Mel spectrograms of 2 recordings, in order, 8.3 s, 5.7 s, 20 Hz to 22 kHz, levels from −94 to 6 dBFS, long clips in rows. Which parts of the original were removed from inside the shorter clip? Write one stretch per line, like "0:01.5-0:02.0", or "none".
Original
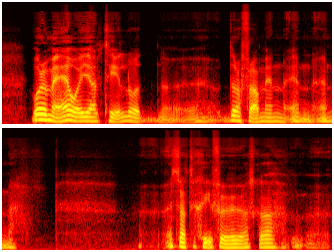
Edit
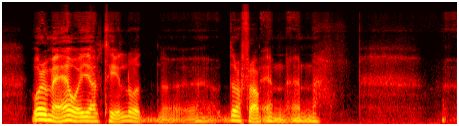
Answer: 0:03.2-0:03.5

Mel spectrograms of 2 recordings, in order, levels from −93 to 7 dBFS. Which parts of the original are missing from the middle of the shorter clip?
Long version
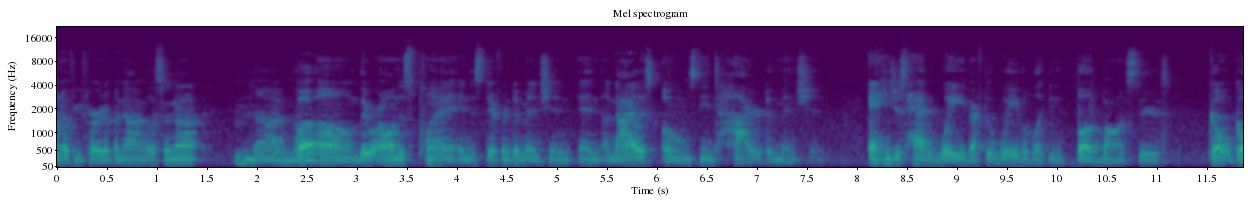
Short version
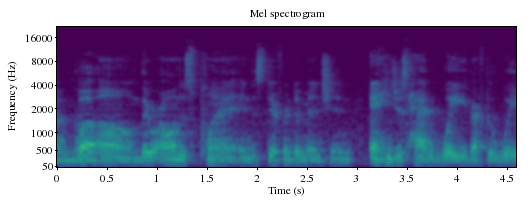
0:05.2-0:07.9

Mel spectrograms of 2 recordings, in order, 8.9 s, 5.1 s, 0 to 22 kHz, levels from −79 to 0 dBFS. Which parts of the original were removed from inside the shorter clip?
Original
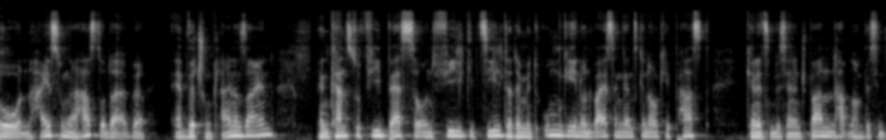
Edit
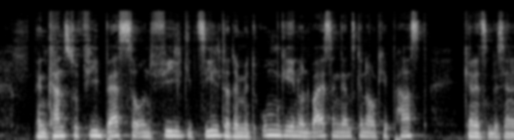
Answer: none

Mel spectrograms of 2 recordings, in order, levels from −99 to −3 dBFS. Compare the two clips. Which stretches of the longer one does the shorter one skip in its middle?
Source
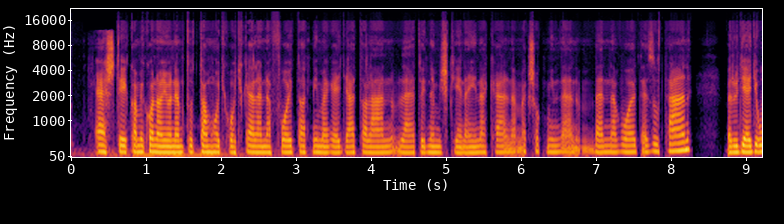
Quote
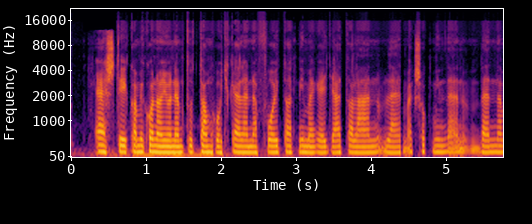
0:01.9-0:02.0
0:04.6-0:05.9

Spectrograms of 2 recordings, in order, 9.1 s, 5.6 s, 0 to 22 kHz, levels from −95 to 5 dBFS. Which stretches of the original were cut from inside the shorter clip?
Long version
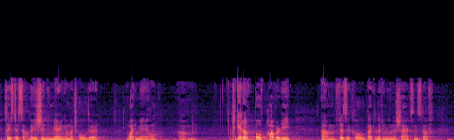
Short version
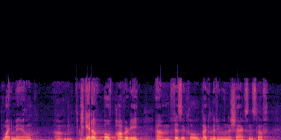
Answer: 0:04.0-0:04.5
0:06.1-0:06.3

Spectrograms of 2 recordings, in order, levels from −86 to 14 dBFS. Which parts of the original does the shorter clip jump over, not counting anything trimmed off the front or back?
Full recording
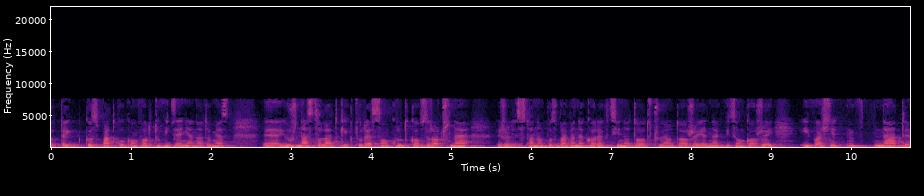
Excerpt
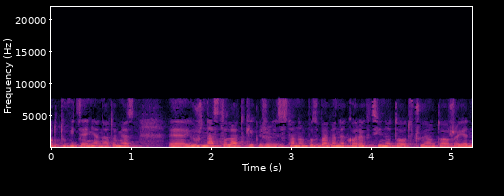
0:03.7-0:05.5

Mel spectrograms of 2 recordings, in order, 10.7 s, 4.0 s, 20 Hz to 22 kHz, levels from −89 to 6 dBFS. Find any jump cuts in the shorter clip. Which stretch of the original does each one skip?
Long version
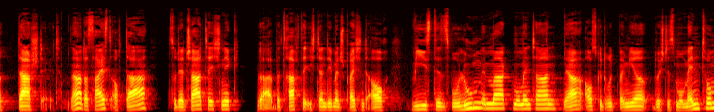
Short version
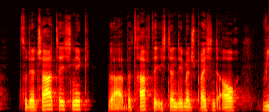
none

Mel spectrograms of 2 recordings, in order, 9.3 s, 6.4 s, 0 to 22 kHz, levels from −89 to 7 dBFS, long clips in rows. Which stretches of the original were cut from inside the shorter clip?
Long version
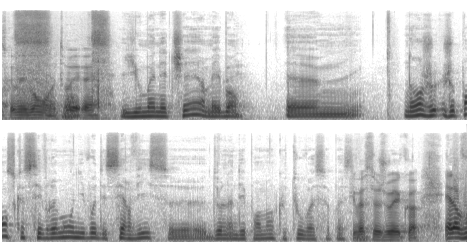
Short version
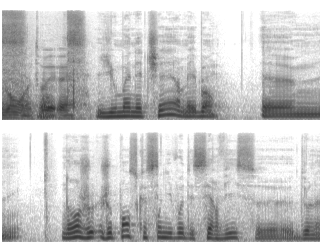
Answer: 0:05.0-0:05.3

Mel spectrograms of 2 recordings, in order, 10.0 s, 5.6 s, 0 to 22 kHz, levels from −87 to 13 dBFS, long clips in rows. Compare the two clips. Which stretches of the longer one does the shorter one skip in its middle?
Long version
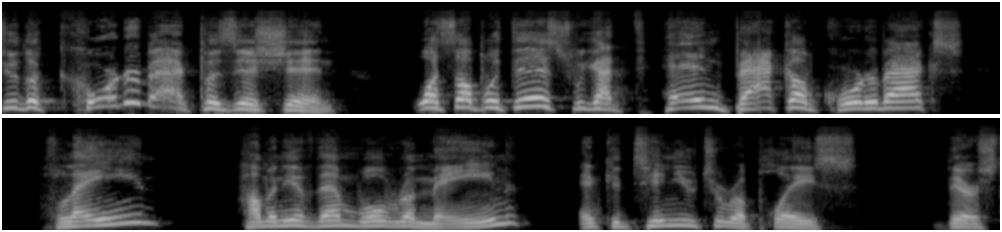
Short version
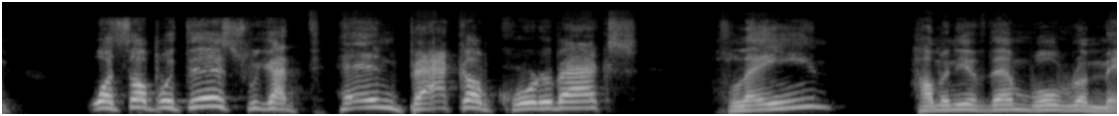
none

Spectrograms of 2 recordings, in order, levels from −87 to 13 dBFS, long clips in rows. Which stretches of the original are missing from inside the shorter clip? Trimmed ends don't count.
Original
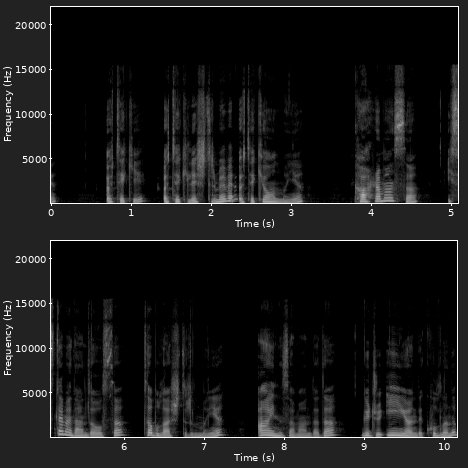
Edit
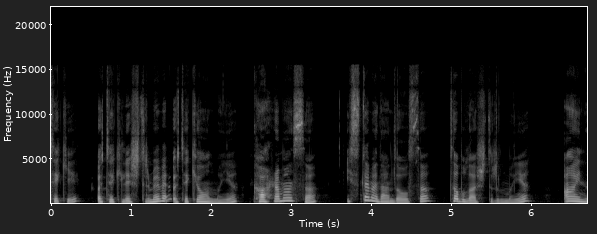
0:03.2-0:03.7

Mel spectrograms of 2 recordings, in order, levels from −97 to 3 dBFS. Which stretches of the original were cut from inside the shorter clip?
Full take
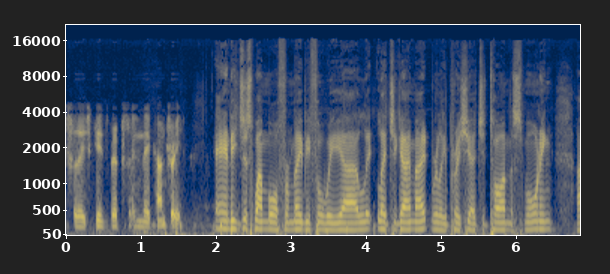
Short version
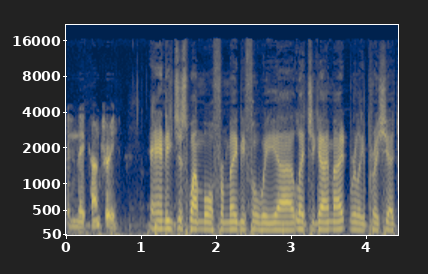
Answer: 0:03.9-0:04.1

